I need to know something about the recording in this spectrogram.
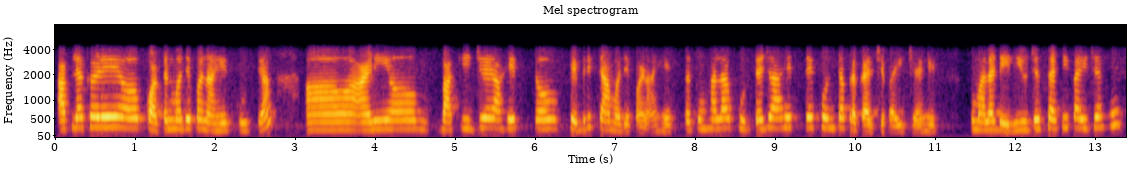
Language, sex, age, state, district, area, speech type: Marathi, female, 30-45, Maharashtra, Akola, urban, conversation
